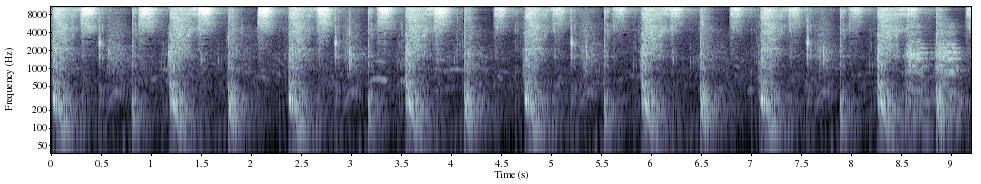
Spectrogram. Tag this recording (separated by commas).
Music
